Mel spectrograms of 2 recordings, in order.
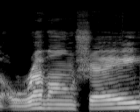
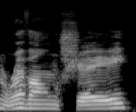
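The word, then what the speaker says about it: Revanche: one um psylock versus revon I think that would be the French pronunciation revon you can correct me if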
